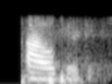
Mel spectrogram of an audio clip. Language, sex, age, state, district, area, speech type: Malayalam, female, 18-30, Kerala, Idukki, rural, conversation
